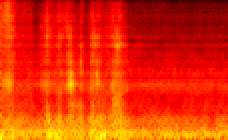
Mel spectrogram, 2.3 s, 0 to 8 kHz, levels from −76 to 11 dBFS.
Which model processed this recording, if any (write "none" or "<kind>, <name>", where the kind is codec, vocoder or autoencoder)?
vocoder, Vocos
